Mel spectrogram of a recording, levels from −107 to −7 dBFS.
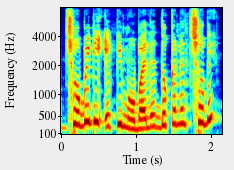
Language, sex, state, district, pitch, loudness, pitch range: Bengali, female, West Bengal, Cooch Behar, 320 Hz, -13 LUFS, 265-370 Hz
